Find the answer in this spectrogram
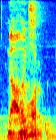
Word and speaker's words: New Orleans: But yeah, Nolans is how you say it.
